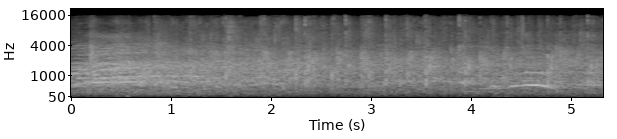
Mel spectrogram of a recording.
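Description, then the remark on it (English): An audience claps steadily for about five seconds, a dense, even wash of many hands at moderate loudness, holding level from start to finish with a faint murmur of voices mixed in. “So quit clapping.”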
